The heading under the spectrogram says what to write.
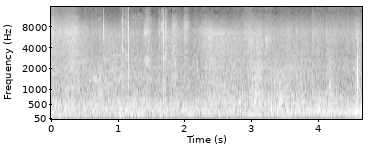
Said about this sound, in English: Holy shnikes, I'm on a train full of sleeping people. Each car has at least 4 sleeping people.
